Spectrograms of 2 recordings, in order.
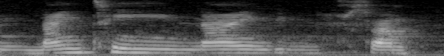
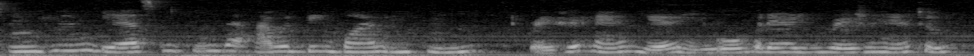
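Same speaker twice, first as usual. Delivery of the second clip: playful aside; 6 semitones higher, 6 dB quieter than usual. Acted. Playful aside admitting own issues.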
